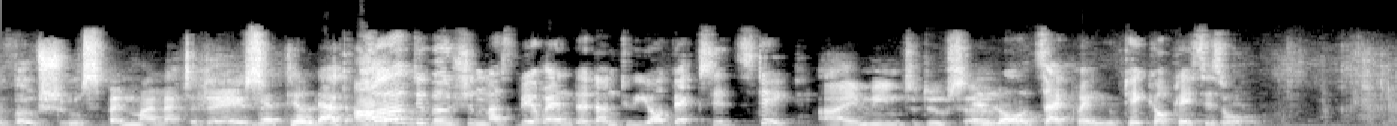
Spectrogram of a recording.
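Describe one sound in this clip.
A woman speaks clearly and with feeling, in a room with some echo.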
